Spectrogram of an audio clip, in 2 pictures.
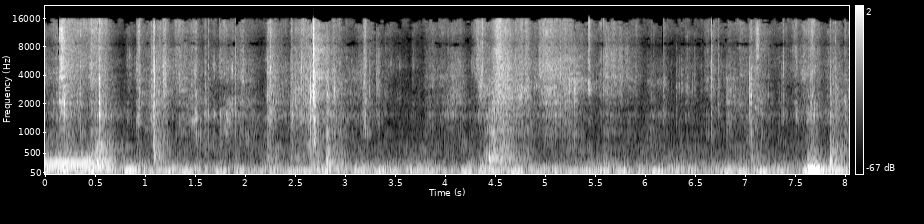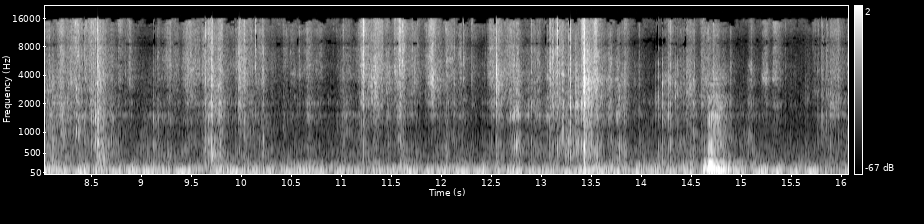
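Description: A sheet of paper being folded and creased by hand into an origami crane: crinkling and rustling, with two soft thumps about halfway through and near the end.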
